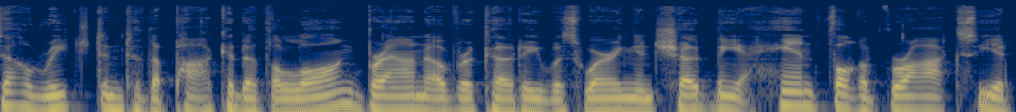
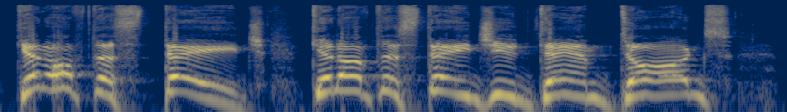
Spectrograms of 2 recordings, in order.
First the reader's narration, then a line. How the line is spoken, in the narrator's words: The audience howled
